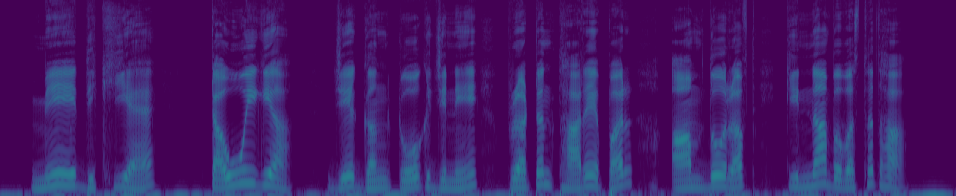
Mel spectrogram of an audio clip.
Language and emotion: Dogri, surprised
